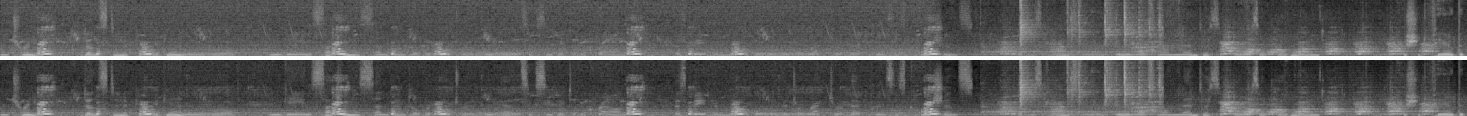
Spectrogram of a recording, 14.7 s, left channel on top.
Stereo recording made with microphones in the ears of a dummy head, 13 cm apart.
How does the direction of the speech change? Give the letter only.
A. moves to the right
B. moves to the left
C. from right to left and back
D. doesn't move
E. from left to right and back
E.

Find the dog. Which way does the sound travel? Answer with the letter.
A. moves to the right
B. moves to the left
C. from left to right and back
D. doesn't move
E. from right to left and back
D.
